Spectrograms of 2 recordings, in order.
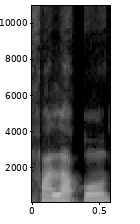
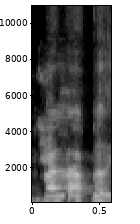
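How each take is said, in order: First: The q is thick and ends in a full o. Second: The q is thin and ends in an e. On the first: The speaker calls it right. "huruf kolkola di kolkolakan falako falako gitu ya" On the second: The speaker calls it wrong. "jangan dibaca falake"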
